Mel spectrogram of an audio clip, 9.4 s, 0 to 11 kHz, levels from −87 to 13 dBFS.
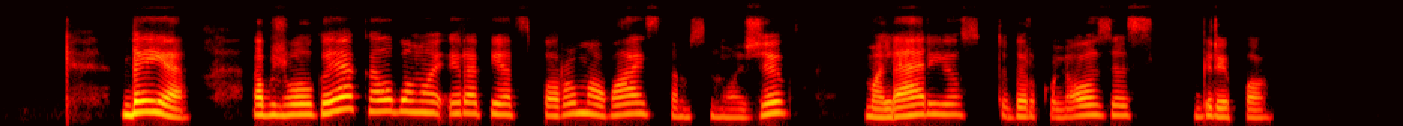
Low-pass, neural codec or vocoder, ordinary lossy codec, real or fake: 7.2 kHz; codec, 16 kHz, 2 kbps, FreqCodec, larger model; Opus, 24 kbps; fake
